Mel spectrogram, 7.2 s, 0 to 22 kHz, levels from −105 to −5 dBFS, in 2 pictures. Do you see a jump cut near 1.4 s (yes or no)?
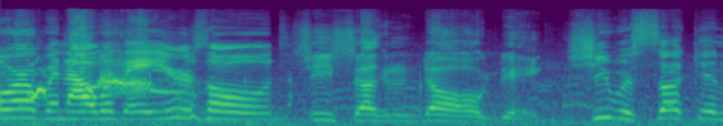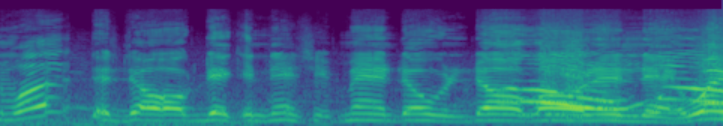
yes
